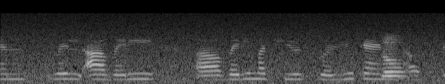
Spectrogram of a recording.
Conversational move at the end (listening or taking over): taking over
